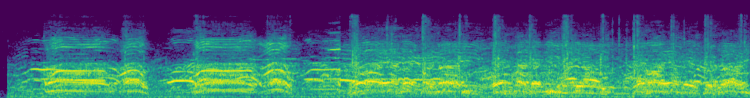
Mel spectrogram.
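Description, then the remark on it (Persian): Hundreds of protesters gathered in front of the Chaharmahal and Bakhtiari governorate in Shahrekord, Iran, over a days-long water shortage chant slogans in unison, including "Death to Raisi", loud rhythmic bursts of many voices repeating phrases, with shouting rising and falling over a steady roar of people throughout. “مردم معترض در شهر کرد در مقابل استانداری چهارمحال بختیاری تجمع کردند و از جمله شعار مرگ بر رئیسی سر دادند.”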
